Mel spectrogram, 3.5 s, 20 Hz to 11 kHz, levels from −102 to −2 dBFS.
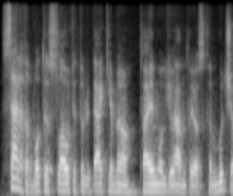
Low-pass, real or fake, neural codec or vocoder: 9.9 kHz; fake; codec, 16 kHz in and 24 kHz out, 0.8 kbps, FocalCodec, streaming, 65536 codes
